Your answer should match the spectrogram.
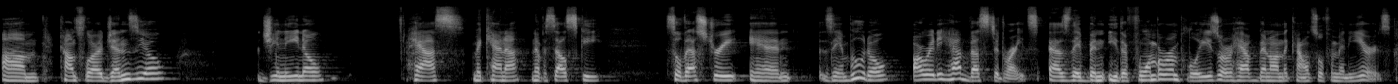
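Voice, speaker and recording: A woman's voice: on the low side, unhurried. A woman in her fifties speaking as a city councilor at a meeting, plain-spoken and arguing her point. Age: 50s. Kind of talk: formal remarks at a council meeting. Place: indoor public council meeting room.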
